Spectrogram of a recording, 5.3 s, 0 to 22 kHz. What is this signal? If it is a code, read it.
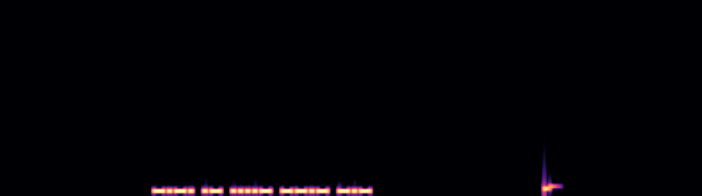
Morse code, heard as a keyed tone, about 44 wpm, 700 Hz. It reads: CA4QK
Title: Code Groups - 5 Letter:Numbers - 45wpm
